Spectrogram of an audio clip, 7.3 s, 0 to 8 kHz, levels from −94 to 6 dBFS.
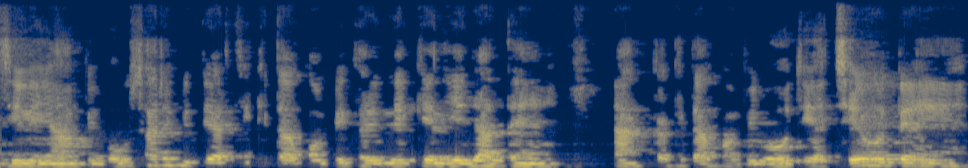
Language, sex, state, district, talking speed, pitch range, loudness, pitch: Hindi, male, Bihar, Jahanabad, 180 wpm, 120-140 Hz, -16 LUFS, 130 Hz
